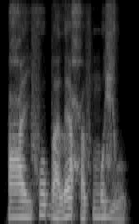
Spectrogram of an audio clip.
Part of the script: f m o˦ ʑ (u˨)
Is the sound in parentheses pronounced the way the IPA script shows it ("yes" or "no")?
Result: yes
